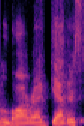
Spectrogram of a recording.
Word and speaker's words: Laura Gethers: As she stated, I am Laura Gethers, and thank you for saying my name correctly.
